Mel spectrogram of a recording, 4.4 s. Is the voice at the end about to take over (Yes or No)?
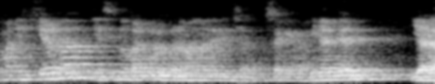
No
